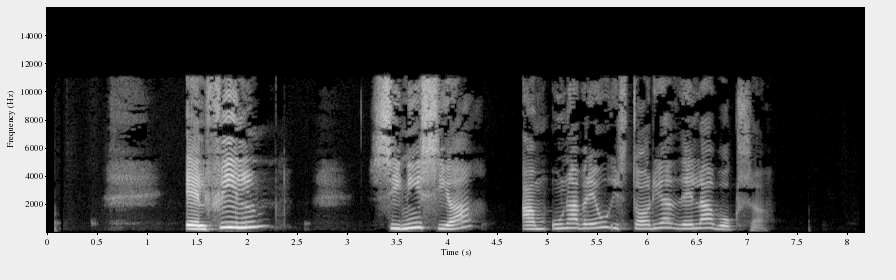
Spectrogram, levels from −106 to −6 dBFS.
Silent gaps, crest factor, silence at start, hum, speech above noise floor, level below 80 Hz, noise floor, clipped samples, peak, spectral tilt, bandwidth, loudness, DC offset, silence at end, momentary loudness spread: none; 24 dB; 0.65 s; none; 64 dB; -86 dBFS; -87 dBFS; under 0.1%; -2 dBFS; -0.5 dB/octave; 11.5 kHz; -23 LUFS; under 0.1%; 1.05 s; 22 LU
